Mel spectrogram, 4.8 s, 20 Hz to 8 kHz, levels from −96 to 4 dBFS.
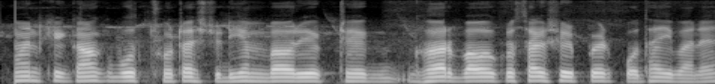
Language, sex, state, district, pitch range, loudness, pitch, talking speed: Chhattisgarhi, male, Chhattisgarh, Balrampur, 135-145 Hz, -18 LUFS, 140 Hz, 215 wpm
